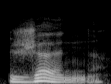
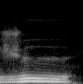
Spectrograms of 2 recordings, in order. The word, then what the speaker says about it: jeune: Jeune. Same thing, you don't say je, you say jeune, okay? So it goes like peur, œuvre, jeune, okay?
